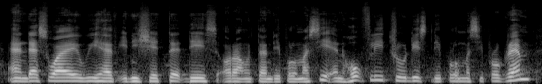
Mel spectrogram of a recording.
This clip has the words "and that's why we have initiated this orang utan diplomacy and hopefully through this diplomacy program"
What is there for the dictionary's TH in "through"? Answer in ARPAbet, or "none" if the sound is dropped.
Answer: T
